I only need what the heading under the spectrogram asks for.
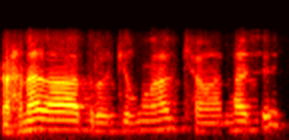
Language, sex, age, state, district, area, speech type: Kashmiri, male, 30-45, Jammu and Kashmir, Pulwama, rural, conversation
